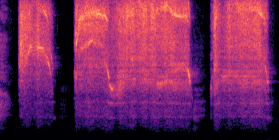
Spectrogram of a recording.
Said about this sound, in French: un sifflement sur sa gauche, il tourne les yeux et aperçoit un... Un serpent Un serpent aux écailles noires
